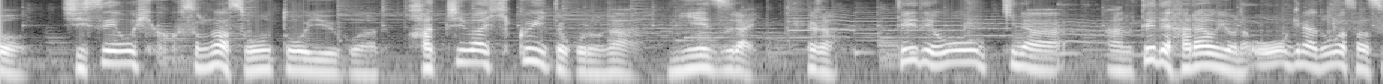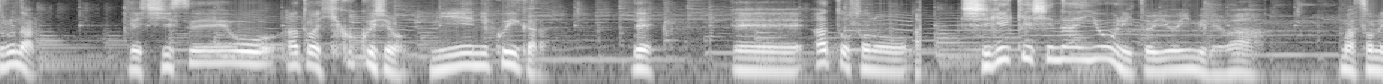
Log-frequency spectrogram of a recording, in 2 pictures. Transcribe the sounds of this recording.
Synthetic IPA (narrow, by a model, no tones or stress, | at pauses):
o | ɕise̞ːo̞çi̥kɯ̟̥kɯ̟̥sɨɾɯ̟noaso̞ːt̪o̞ːjɯ̟ːko̞d̪at̪ohat͡ɕiβaçi̥kɯ̟it̪o̞ko̞ɾo̞ɡa | mʲie̞zɨɾai | d̪̥akaɾat̪e̞d̪e̞oːkʲinaː | no̞t̪e̞d̪e̞ɦaɾaɯ̟jo̞ːna̰ʔoːk̬ʲinad̪o̞ːasaβsɨɾɯ̟naɾɯ | d̪e̞ɕise̞ːo̞at̪o̞βaçi̥kɯ̟kɯ̟ɕiɾo̞̰mʲie̞ɲ̟ikɯ̟ikaɾa̰ | d̪e̞ | eːat̪o̞so̞no̞ɕiɡe̞kʲiɕinaijo̞ːɲ̟it̪o̞jɯ̟ːimʲid̪e̞β̞a | maso̞n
